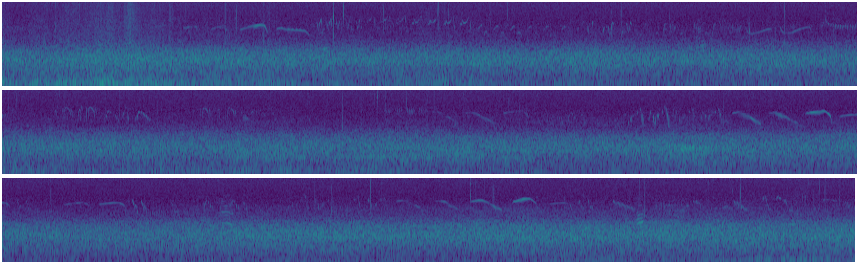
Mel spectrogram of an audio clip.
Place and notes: The Drive Moor Place Woodlands Woodlands Avenue Westfield Grandstand Road
A lark sings
from an unseen perch
somewhere in the rough grass
The squall hits
a chocolate labrador comes to explore
Crows criss-cross the grassland below me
